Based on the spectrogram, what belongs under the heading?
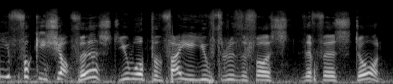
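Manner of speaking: high, loud indignant retort; retold anger. Arguing with the player who shot first, heated and indignant. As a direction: throw the blame back at him, outraged.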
